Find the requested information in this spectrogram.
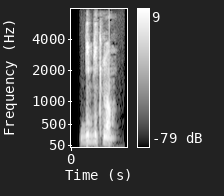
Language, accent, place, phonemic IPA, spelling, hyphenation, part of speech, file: French, France, Lyon, /bi.blik.mɑ̃/, bibliquement, bi‧blique‧ment, adverb, LL-Q150 (fra)-bibliquement.wav
- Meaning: biblically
